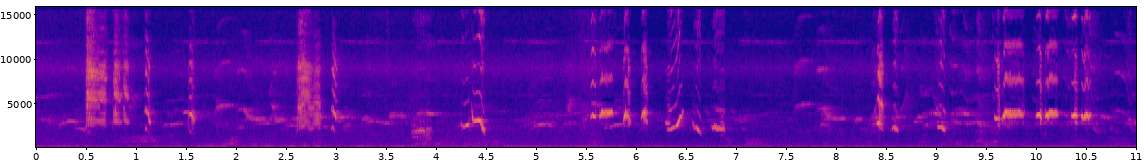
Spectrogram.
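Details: Oriental magpie-robin, a young spotted bird, singing as a lure for young birds. Its song is lively and almost continuous, made of rapid high chirps, trills and short whistles in dense clusters, over a faint low hum.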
